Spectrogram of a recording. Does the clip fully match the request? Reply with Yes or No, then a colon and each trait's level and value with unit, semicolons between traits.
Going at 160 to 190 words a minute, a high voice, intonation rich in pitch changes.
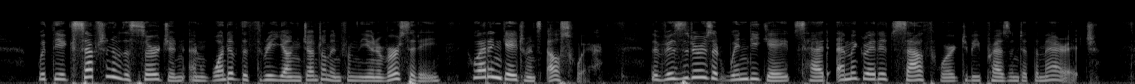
Yes: average, 175 wpm; high, 205 Hz; wide, 5.7 semitones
